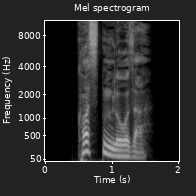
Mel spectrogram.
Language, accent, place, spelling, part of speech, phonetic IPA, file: German, Germany, Berlin, kostenloser, adjective, [ˈkɔstn̩loːzɐ], De-kostenloser.ogg
- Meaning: inflection of kostenlos: 1. strong/mixed nominative masculine singular 2. strong genitive/dative feminine singular 3. strong genitive plural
